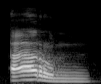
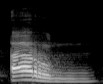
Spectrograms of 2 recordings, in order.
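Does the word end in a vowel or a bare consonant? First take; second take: bare consonant; bare consonant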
